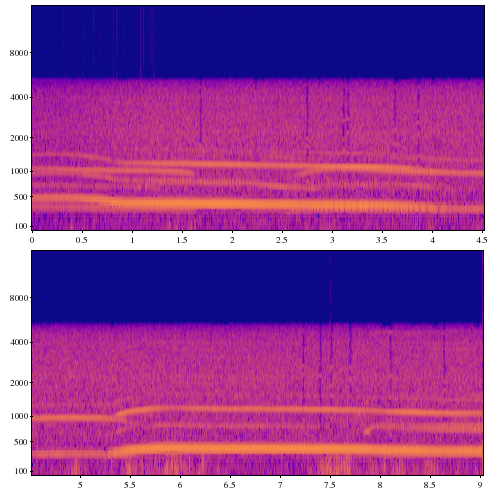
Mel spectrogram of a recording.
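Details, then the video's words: Grey wolves of the Lamar Canyon Pack howling together in Yellowstone: several long, smooth, overlapping howls, with one voice sliding down and later swelling up again while others hold higher drawn-out tones above it. "Wolf Serenade"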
